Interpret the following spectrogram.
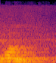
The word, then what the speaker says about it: དབང: Если здесь исключить эти два элемента, должно читаться как ам. Тем не менее, тибетцы читают ван.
